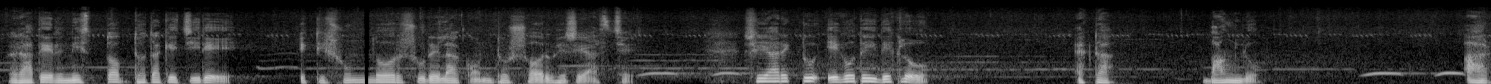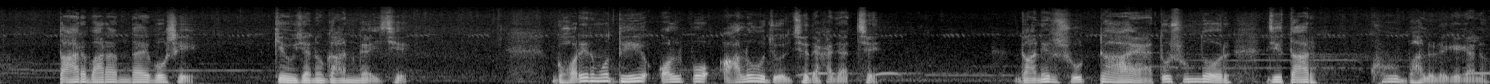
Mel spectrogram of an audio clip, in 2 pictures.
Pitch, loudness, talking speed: 110 Hz, -21 LUFS, 85 wpm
